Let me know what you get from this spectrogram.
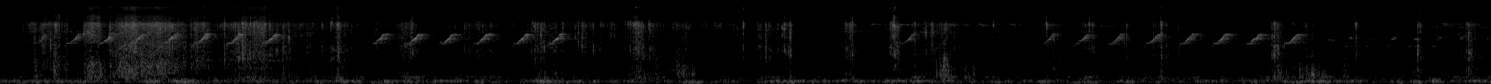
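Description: A bird calling in three runs of about seven short, quick notes each, every note sliding down in pitch, roughly three notes a second. A noisy rustle and scattered clicks run underneath.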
